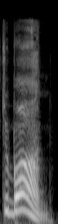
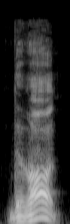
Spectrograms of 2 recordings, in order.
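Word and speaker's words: Dubón: do you say it he goes it's duban I go how's Mom say oh goes Devon I'm like well what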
